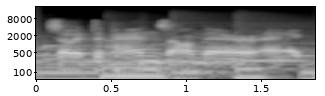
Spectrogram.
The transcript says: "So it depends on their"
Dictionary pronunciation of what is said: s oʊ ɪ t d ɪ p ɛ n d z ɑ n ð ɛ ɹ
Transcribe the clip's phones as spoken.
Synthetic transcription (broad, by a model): s oʊ ɪ t d ɪ p ɛ n d z n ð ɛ ɹ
